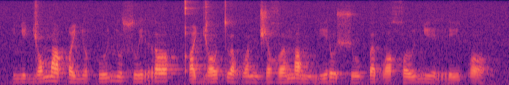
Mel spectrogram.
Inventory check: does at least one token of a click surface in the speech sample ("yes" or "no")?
no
